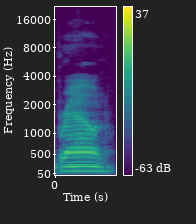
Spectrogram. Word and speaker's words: Braun: the defensive side christian brown like i said it's spelled braun but is pronounced brown for whatever reason six six two twenty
